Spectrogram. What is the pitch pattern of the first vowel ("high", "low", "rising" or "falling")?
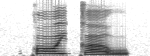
high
